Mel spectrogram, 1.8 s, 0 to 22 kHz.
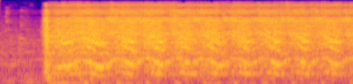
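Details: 1978 Plymouth Volare wagon that sat in a junkyard for 4 years, after a bad ground in the ignition wiring was fixed: the starter cranks the engine normally with a quick, even churn of compression pulses and no firing yet.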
